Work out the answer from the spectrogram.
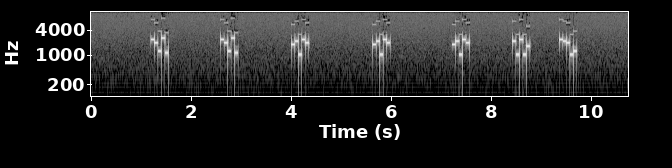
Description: Five-tone selective call (ZVEI), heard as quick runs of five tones, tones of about 70 ms. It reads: 08332 08332 79108 79108 79108 91016 09813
